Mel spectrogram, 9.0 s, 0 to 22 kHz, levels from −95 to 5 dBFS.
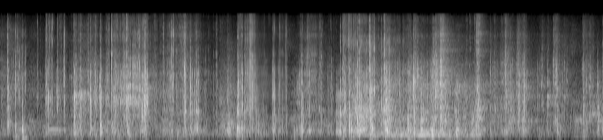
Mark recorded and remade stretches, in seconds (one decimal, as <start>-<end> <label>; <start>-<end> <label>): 0.0-3.7 recorded; 3.7-4.3 remade; 4.3-9.0 recorded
